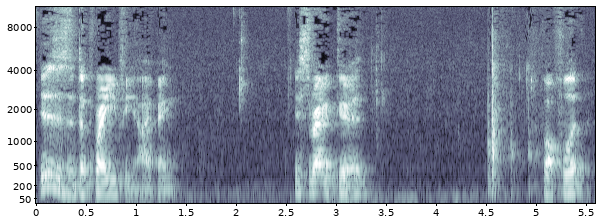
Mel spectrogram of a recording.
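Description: A man talks at a slow, unhurried pace in a fairly low voice. His speech comes in halting bits, with words repeated as he thinks aloud. A faint hiss sits under the voice. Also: expressive. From Hong Kong. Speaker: livestreamer. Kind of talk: casual livestream food tasting.

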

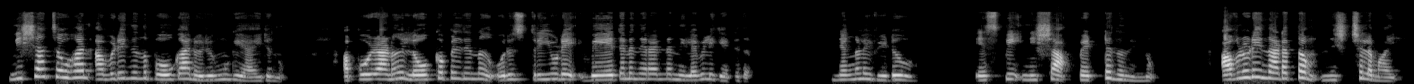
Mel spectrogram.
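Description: Fairly high-voiced woman telling a story. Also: fairly bright tone. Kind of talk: scripted story narration.

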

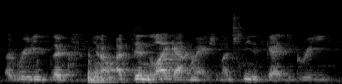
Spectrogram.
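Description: A young man on a video call, his voice low and flat in pitch as he works through his answers with lots of ums and restarts. The webcam sound is dull and roomy, with a faint hiss underneath. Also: fast. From Ireland. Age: young adult. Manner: hesitant, many restarts and fillers. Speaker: guest concept artist. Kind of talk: casual interview chat. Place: small room at home, indoors.

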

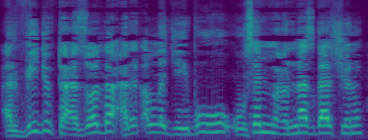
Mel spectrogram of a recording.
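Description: Brief: Sudanese man, high voice, rapid combative ranting, dry close sound. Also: darkish tone, breathy edge, no room sound. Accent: Sudanese Arabic. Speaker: political commentator. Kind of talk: live-stream political commentary.

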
